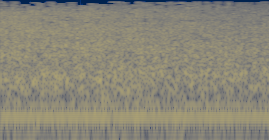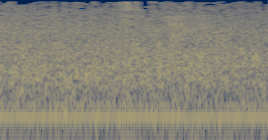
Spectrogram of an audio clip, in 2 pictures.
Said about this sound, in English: You can see again this, some of these large waterfalls with this foaming water.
